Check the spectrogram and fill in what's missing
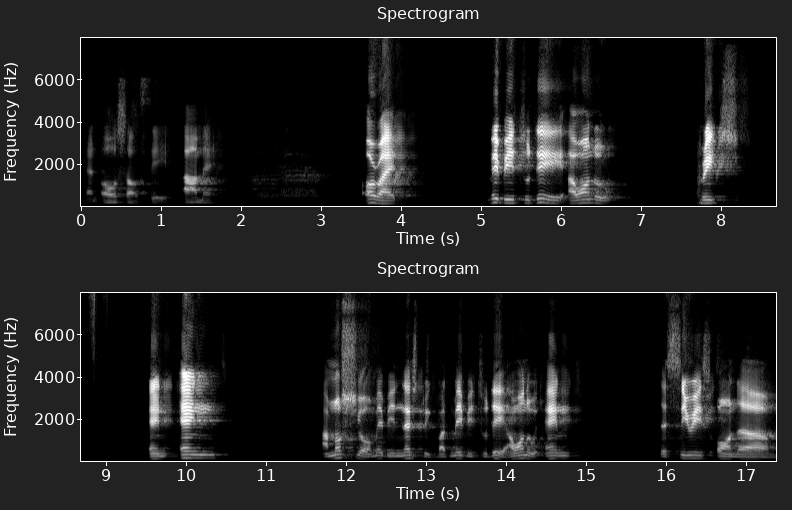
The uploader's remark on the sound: Preached at Inspiration Service at GSC, AKIM ODA, GHANA. Sunday Morning Service.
